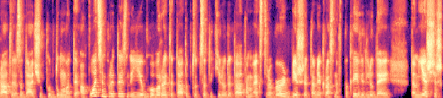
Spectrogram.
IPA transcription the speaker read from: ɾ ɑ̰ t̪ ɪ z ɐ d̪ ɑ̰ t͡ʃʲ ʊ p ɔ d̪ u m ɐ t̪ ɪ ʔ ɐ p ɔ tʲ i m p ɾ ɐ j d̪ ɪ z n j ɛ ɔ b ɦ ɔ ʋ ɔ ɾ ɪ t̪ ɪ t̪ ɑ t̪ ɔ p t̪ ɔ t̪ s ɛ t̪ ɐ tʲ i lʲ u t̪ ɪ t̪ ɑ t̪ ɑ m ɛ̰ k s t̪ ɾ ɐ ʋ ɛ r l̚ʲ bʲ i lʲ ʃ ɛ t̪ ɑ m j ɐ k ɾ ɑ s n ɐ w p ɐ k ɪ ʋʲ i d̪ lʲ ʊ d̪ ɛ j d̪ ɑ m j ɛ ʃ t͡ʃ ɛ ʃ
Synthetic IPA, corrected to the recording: ɾ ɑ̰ t̪ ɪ z ɐ d̪ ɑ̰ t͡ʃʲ ʊ p ɔ d̪ u m ɐ t̪ ɪ ʔ ɐ p ɔ tʲ i m p ɾ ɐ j t̪ ɪ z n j i ɔ b ɦ ɔ ʋ ɔ ɾ ɪ t̪ ɪ t̪ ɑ t̪ ɔ p t̪ ɔ t̪ s ɛ t̪ ɐ kʲ i lʲ u d̪ ɪ t̪ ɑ t̪ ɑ m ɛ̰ k s t̪ ɾ ɐ ʋ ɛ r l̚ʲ bʲ i lʲ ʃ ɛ t̪ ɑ m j ɐ k ɾ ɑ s n ɐ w p ɐ k ɪ ʋʲ i d̪ lʲ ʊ d̪ ɛ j t̪ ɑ m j ɛ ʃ t͡ʃ ɛ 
